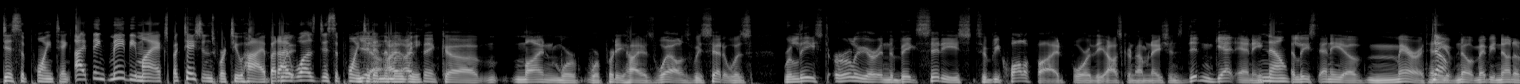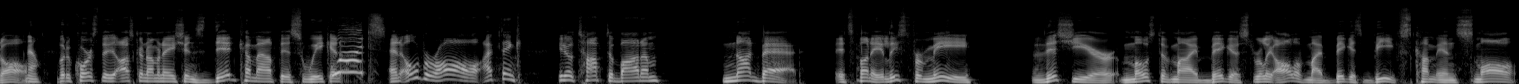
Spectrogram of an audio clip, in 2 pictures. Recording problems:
none

